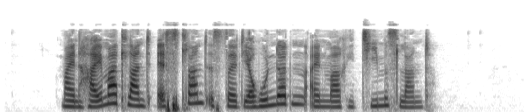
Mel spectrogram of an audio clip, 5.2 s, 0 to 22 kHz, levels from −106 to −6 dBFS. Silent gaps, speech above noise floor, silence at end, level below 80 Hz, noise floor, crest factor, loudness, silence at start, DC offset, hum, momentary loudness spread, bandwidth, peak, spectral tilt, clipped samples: none; 63 dB; 0.95 s; -52 dBFS; -90 dBFS; 22 dB; -26 LUFS; 0.6 s; under 0.1%; none; 10 LU; 9.6 kHz; -6 dBFS; -3.5 dB/octave; under 0.1%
